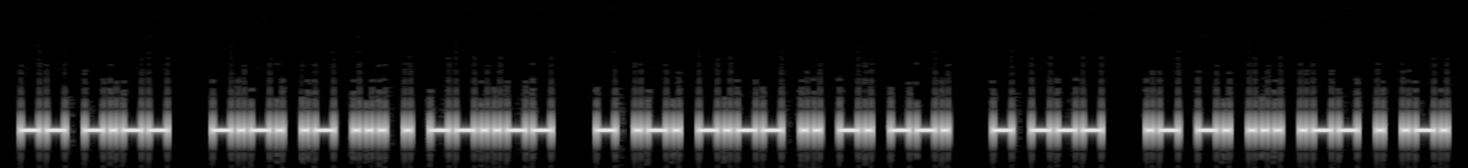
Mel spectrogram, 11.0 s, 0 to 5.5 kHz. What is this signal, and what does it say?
Morse code, heard as a keyed tone, about 25 wpm, 600 Hz. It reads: MY CASE, TRYING TO ANSWER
